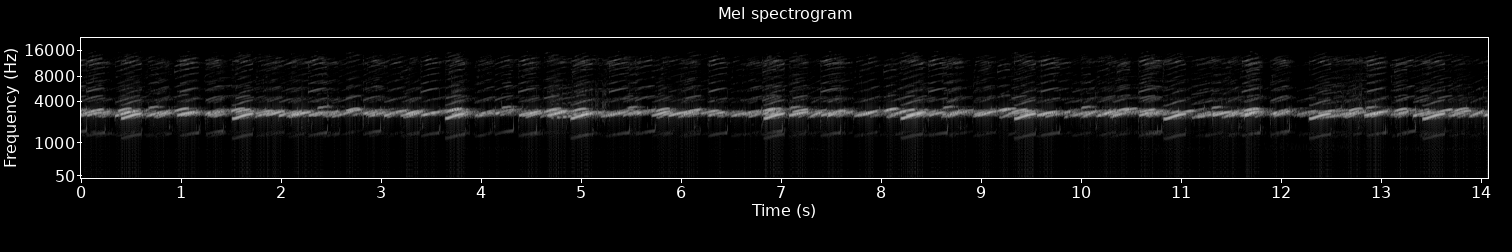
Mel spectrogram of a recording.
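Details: Extended northern spring peeper chorus at dusk, 18 May 2020, around the Chezzetcook salt marsh, Nova Scotia, Canada: relentless high rising peeps from numerous frogs blending into a loud shimmering drone.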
